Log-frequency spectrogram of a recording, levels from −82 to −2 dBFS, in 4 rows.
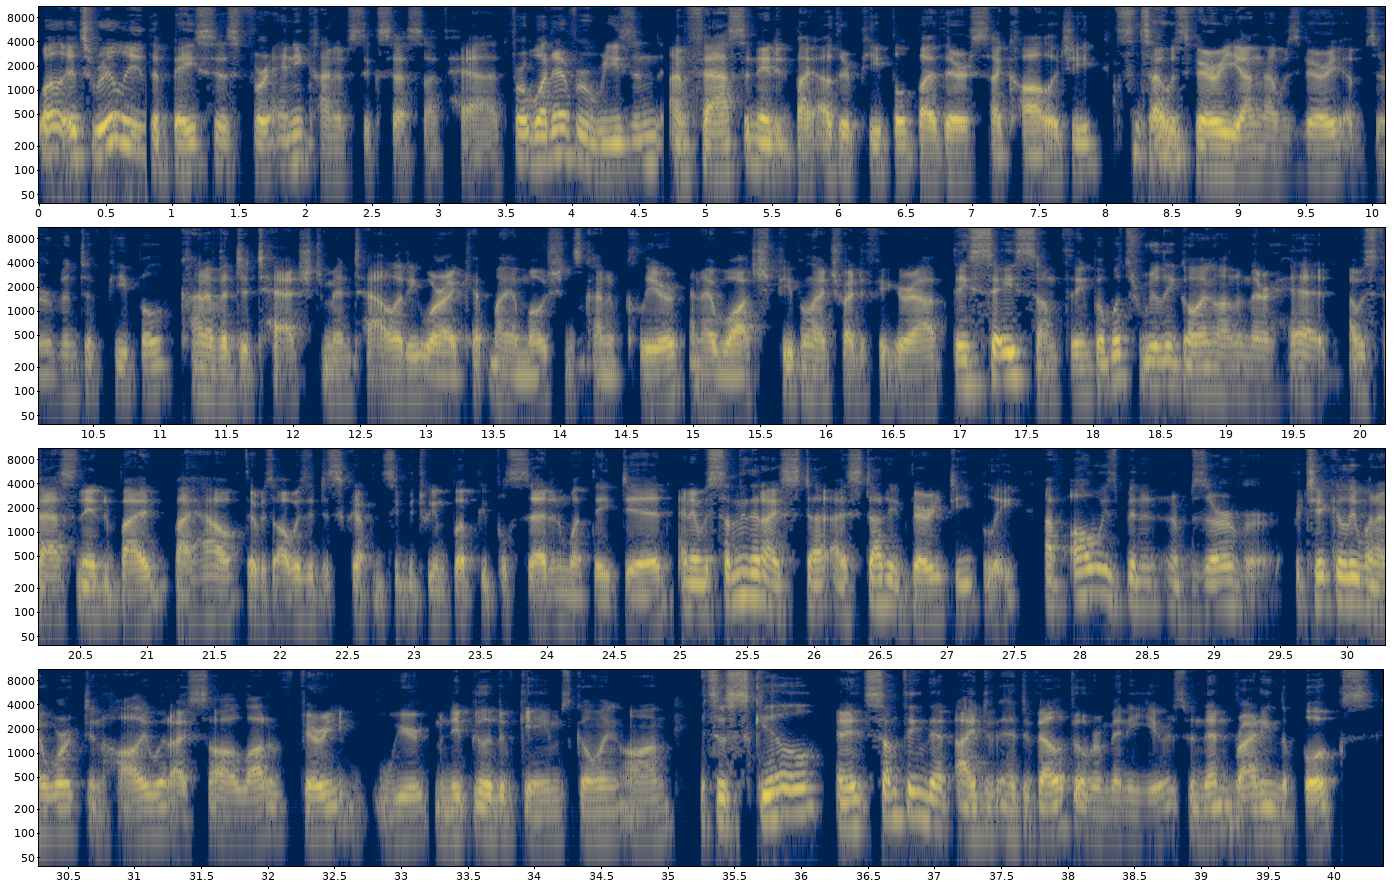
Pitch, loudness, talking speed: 145 Hz, -24 LUFS, 210 wpm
